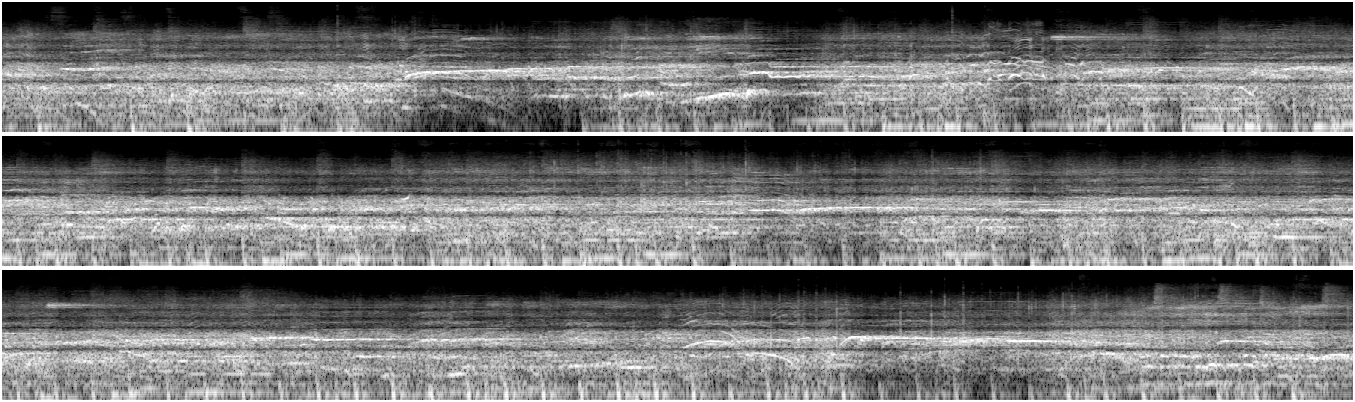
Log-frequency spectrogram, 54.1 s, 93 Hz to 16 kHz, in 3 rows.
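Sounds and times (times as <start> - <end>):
crowd cheering and shouting: 0.0 - 54.0
music playing: 0.0 - 54.0.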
